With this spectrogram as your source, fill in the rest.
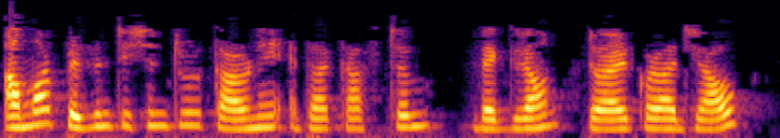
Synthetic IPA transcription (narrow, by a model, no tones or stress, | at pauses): amaɹpɹɛzɛntesɔntuɹkaɹɔnɛʔɛtakastɔm | bɛk̚ɡɹawndːɔjaɹkɔɹazaʊk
